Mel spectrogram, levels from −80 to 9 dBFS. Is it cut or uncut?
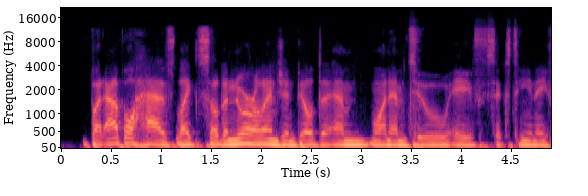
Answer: cut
